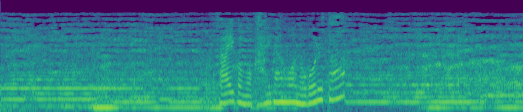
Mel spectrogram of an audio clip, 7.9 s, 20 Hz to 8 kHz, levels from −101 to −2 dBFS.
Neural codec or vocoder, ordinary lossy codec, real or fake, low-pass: codec, 16 kHz, 8 kbps, FreqCodec, smaller model; MP3, 24 kbps; fake; 7.2 kHz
